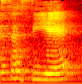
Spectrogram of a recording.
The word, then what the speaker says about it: Cecie: pero todos me dicen Ceci, se escribe Cecie, pero la E no se pronuncia, es Ceci, porque mucha gente dice, hola Ceci, y yo, bro, bro.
